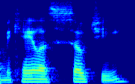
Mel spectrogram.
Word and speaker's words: Micaela Socci: originally um I had to get your name pronounced right, but it's uh Michaela Sochi, right?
